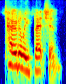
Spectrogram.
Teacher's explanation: the I vowel lowered and went back. So it went from I to E. So if we're putting those 2 together, totally betchin'. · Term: California vowel shift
